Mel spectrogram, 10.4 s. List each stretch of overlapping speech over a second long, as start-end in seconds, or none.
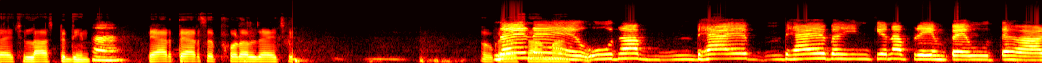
none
